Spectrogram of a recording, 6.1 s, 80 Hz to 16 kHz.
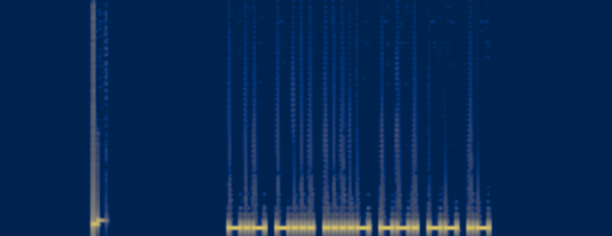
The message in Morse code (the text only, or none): KB4GMA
